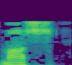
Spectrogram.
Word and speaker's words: Maus: is brought to you by our friends at Moss Acura, that's spelled M-A-U-S.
